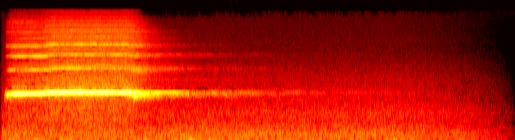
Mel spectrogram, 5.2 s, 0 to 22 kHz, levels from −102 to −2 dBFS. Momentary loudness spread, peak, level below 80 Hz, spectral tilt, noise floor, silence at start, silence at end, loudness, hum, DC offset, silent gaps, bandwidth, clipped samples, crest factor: 21 LU; -4 dBFS; -52 dBFS; 1 dB/octave; -58 dBFS; 0.05 s; 3.25 s; -12 LUFS; none; under 0.1%; none; 15.5 kHz; under 0.1%; 14 dB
